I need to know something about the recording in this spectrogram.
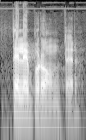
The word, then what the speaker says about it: teleprónter: Conviene recordar además que, como se ve, se escribe con tilde en la O, pues se trata de una voz llana terminada en consonante distinta de N o S.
